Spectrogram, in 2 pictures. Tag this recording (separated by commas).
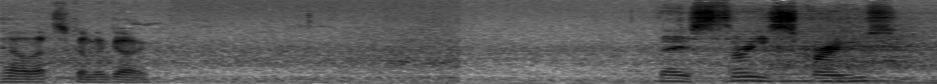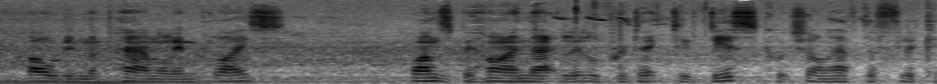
Speech, Vehicle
